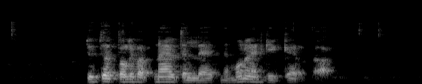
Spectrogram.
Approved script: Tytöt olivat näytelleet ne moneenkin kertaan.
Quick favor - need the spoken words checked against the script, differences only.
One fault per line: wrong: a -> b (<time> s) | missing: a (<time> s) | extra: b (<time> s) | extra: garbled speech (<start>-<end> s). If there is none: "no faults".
no faults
